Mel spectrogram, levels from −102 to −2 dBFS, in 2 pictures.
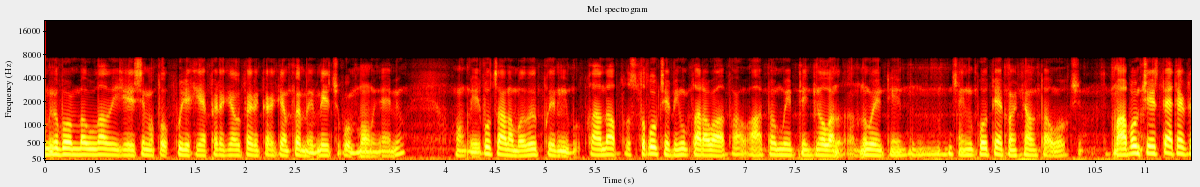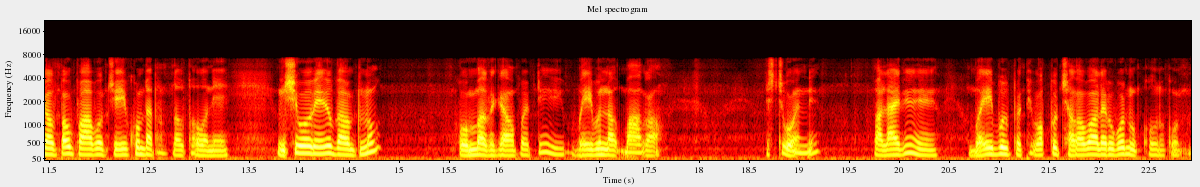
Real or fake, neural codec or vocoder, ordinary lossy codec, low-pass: fake; autoencoder, 22.05 kHz, a latent of 192 numbers a frame, VITS, trained on many speakers; none; 7.2 kHz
